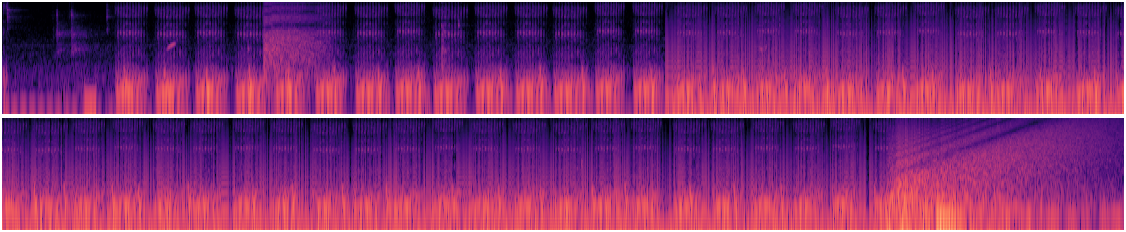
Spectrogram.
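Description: Electronic game music pulses with a steady beat.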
